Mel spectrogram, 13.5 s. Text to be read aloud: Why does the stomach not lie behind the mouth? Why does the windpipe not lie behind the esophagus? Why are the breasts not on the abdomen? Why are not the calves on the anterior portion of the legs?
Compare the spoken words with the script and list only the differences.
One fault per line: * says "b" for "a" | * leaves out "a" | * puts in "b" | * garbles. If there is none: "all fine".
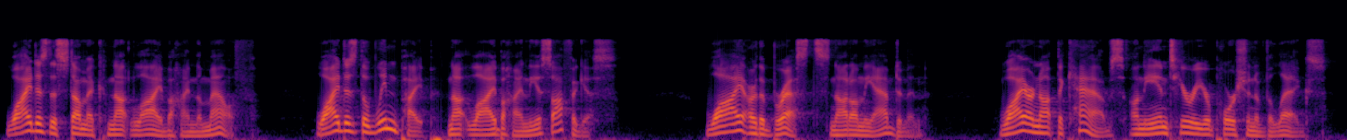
all fine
